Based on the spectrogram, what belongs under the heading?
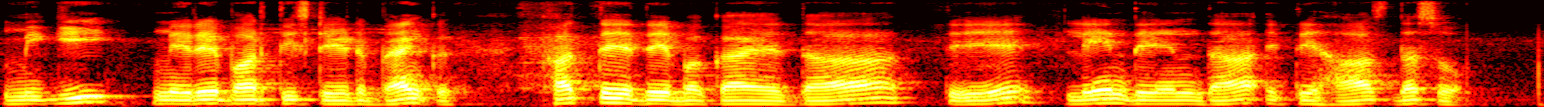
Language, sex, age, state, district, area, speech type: Dogri, male, 30-45, Jammu and Kashmir, Reasi, rural, read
